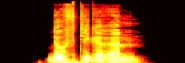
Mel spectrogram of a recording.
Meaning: strong dative masculine/neuter singular comparative degree of duftig
- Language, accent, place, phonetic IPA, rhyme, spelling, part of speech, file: German, Germany, Berlin, [ˈdʊftɪɡəʁəm], -ʊftɪɡəʁəm, duftigerem, adjective, De-duftigerem.ogg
